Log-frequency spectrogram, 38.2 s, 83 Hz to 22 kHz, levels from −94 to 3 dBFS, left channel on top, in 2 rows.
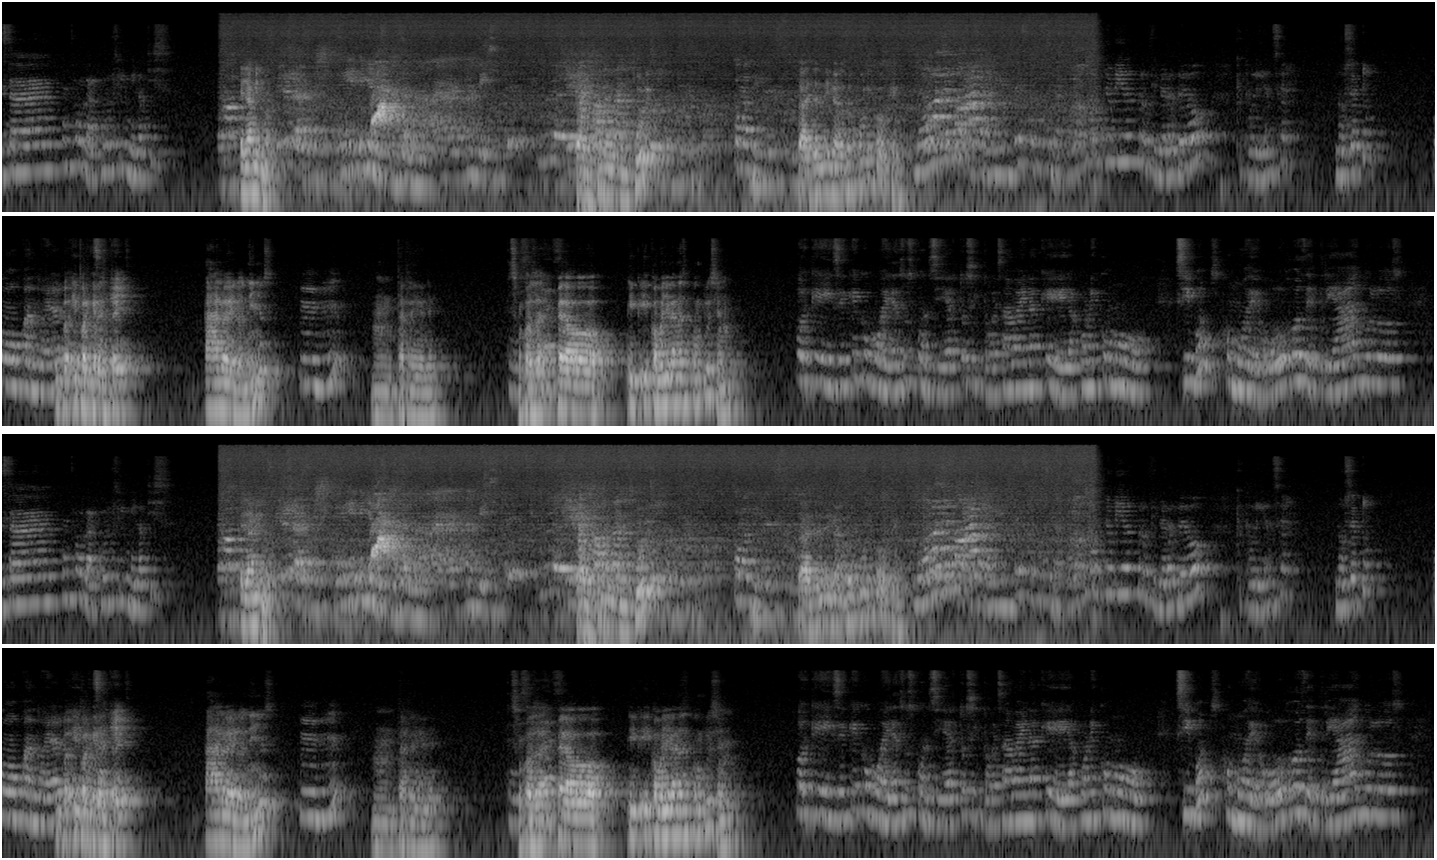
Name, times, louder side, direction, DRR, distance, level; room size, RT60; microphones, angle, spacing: voice 1, 0.0-2.2 4.4-5.4 6.2-6.7 9.7-10.2 12.1-16.0 16.5-17.1 17.8-18.3 19.1-20.8 23.1-23.6 25.8-26.5 29.7-34.3 34.8-37.7, right 1 dB, 15° right, -4 dB, 0.5 m, -44 dB
sound 1, 2.9-14.6, right 1 dB, 90° right, 0.9 m, -38 dB
voice 2, 3.2-3.6 7.7-8.7 10.6-12.0 19.9-20.7 21.8-22.7 24.0-24.9 26.0-27.1 27.4-28.8, equal, 35° left, 2 dB, 0.4 m, -33 dB
4.8 x 2.0 x 3.2 m, 0.90 s
head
